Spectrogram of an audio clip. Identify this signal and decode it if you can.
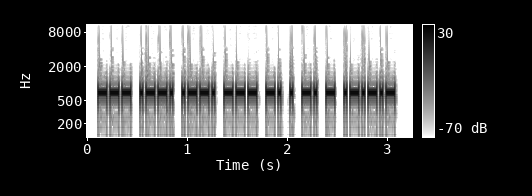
Morse code, heard as a keyed tone, about 40 wpm, 700 Hz. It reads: OPPONENT.
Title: Pangram Challenge v2 - 40wpm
